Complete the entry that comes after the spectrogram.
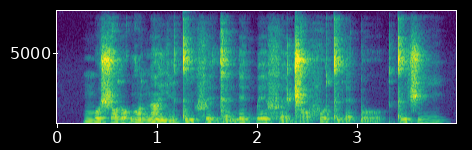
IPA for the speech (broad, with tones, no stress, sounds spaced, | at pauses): m o˦ ʃ ɔ˧ ɾ o˦ ɡ ɔ̃˧ n ã˦ j i˦˨ t ĩ˨ f e˨ ɡ ɛ˨ n e˧ k͡p e˧ f ɛ˨ d͡ʒ ɔ˨ f o˧ t i˨ ɾ ɛ˨ k͡p o˨ | t ĩ˦ ʃ i˦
